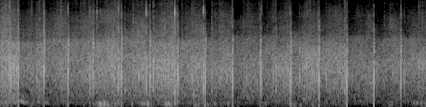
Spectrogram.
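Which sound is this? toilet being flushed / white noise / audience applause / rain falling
audience applause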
